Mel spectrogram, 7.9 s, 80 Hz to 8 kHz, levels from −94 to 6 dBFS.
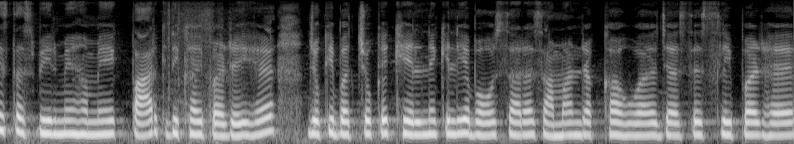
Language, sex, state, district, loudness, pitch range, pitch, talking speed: Hindi, female, Delhi, New Delhi, -13 LUFS, 210-230 Hz, 220 Hz, 195 wpm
